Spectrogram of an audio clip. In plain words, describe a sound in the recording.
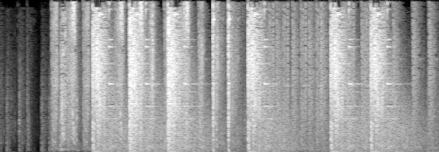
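A sniper rifle fires single shots.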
